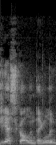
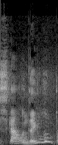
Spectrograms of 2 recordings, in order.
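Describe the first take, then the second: First: Said in the usual way. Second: "Scotland, England?" higher, rising on England; puzzled question. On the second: Retold or imitated. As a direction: query "Scotland, England?" with a lift at the end. Agency man puzzled by the answer.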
